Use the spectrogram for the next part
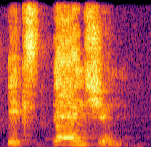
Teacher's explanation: If you look at the way you are pronouncing the word, extension, The last syllable is SION. And so the stress will be on the second to the last syllable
